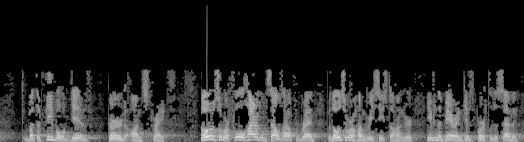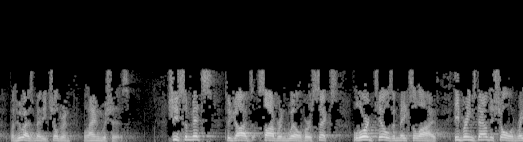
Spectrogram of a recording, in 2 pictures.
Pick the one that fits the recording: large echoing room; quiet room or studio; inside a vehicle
large echoing room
